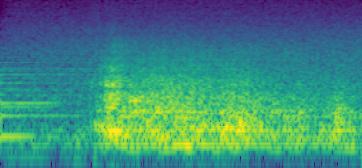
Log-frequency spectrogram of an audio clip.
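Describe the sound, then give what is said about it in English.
A low rumble of thunder rolls in and swells, sustained and broad, over a steady wash of rain; no voices, just the storm on a rainy night at an island on the Rhine River between Germany and France. “It's a rainy night.”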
